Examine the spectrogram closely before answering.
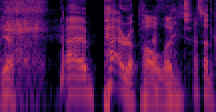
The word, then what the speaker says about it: PETA: Like, Is that how you pronounce it? I always thought it was- PETA. I always thought it was Peter. Yeah, it sort of is, but I don't know, because I think it sort of differentiates it from the name Peter by saying PETA in it.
